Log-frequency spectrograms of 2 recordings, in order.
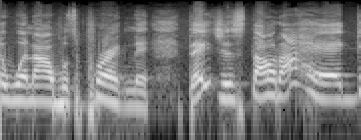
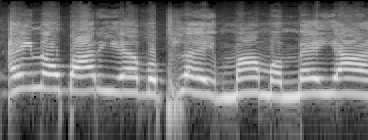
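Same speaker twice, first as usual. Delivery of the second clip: normal talking voice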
